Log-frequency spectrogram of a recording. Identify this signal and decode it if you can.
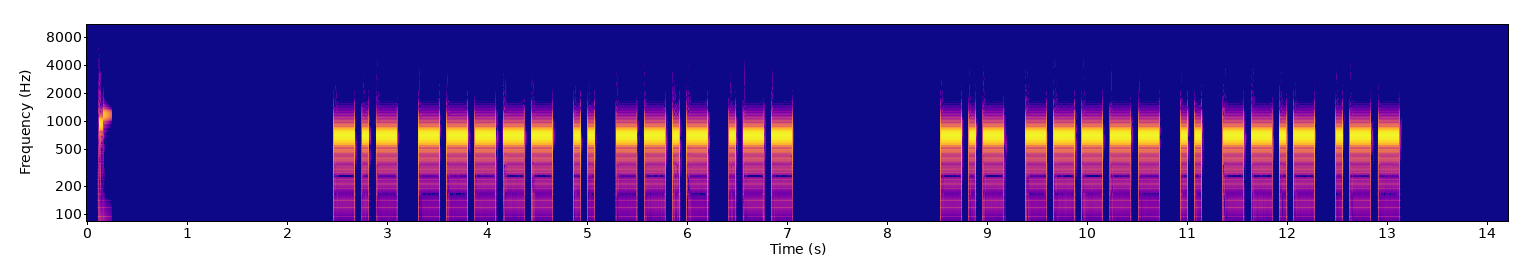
Morse code, heard as a keyed tone, about 17 wpm, 700 Hz. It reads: K0IQW K0IQW
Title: USA Call Signs - 5 Characters - Repeated 2x - 17wpm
